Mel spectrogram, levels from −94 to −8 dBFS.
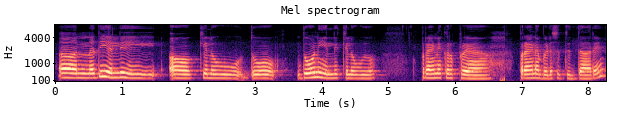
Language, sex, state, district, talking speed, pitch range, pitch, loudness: Kannada, female, Karnataka, Dakshina Kannada, 65 wpm, 200-225 Hz, 205 Hz, -16 LUFS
